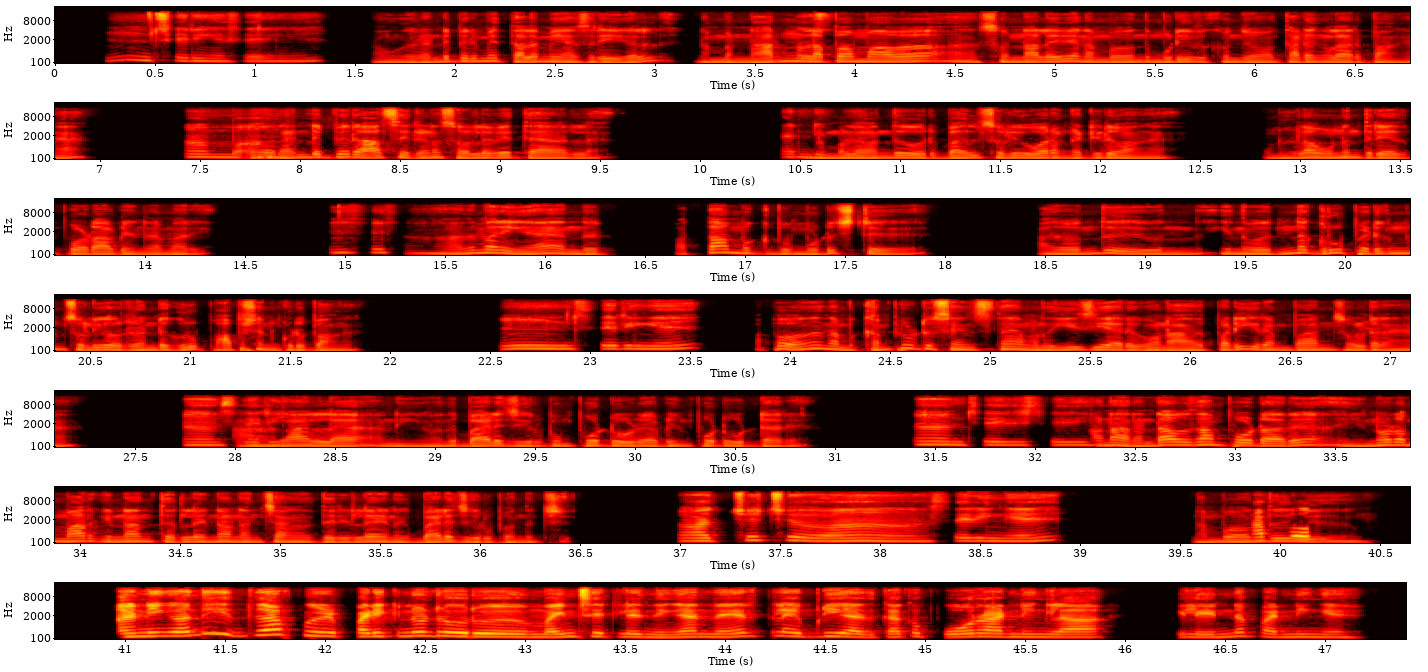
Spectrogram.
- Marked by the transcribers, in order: in English: "குரூப்"; in English: "குரூப் ஆப்ஷன்"; in English: "கம்ப்யூட்டர் சயன்ஸ்"; in English: "ஈசியா"; in English: "பயாலஜி குரூப்"; in English: "மார்க்"; in English: "பயாலஜி குரூப்"; in English: "மைண்ட் செட்"; anticipating: "அந்த நேரத்தில எப்டி அதுக்காக போராடுனீங்களா? இல்ல என்ன பண்ணீங்க?"
- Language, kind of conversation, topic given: Tamil, podcast, குடும்பம் உங்கள் முடிவுக்கு எப்படி பதிலளித்தது?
